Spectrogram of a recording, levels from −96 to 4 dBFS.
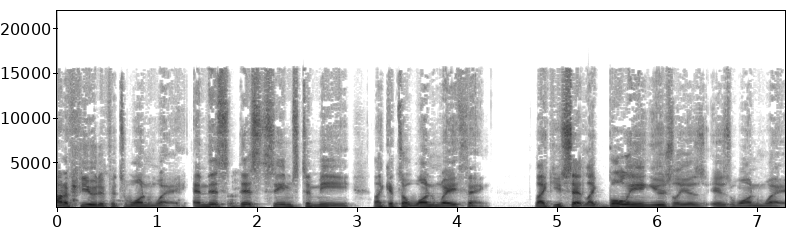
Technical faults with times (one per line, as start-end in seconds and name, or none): none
